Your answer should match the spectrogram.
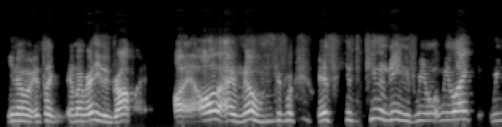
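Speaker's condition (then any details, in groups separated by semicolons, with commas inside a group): Cerebral palsy; from birth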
